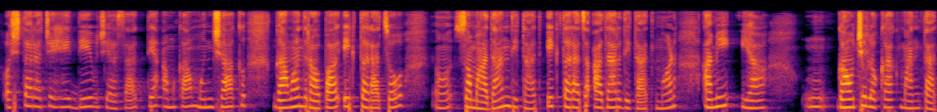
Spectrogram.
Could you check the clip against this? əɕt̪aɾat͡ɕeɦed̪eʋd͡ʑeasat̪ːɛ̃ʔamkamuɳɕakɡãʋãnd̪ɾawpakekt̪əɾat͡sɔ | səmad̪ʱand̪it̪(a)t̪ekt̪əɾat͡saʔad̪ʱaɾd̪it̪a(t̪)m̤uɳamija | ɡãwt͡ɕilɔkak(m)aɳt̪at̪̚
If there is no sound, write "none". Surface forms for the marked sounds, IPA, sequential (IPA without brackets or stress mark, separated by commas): a, t̪, m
